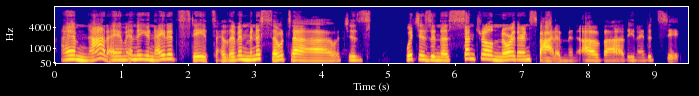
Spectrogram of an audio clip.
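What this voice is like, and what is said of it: Non-British accent. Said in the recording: “from the accent, I can tell you're not in the UK”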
